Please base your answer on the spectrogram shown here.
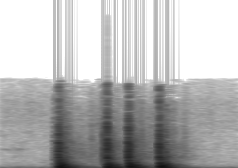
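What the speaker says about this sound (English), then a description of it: "Suddenly, there was a knock on the door." Four firm wooden knocks on a door, a quick single rap followed by three more in uneven rhythm, close and clean with nothing else around them, as a sound effect in a storybook audiobook.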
